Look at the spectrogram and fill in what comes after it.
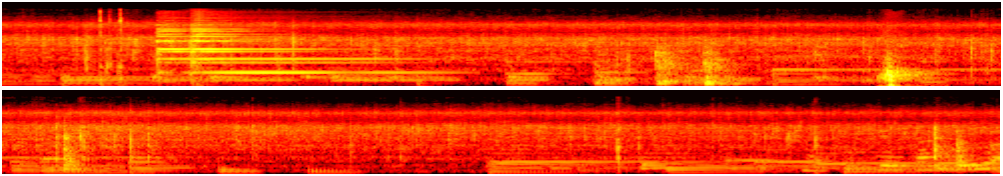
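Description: Ground chili paste sizzling as it fries in hot oil in a wok, with a few sharp knocks from the mortar and wooden spatula against the pan. Background music plays throughout, and a ringing chime sounds about a second in.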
